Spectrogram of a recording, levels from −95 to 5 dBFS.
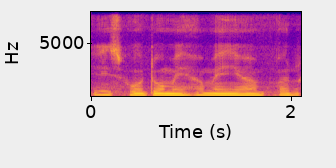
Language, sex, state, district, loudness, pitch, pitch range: Hindi, male, Himachal Pradesh, Shimla, -12 LUFS, 140 Hz, 135-145 Hz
